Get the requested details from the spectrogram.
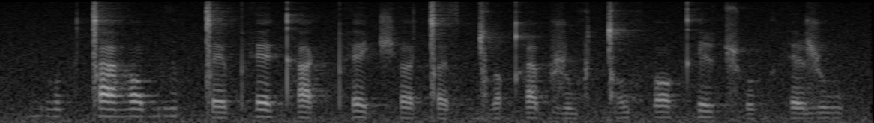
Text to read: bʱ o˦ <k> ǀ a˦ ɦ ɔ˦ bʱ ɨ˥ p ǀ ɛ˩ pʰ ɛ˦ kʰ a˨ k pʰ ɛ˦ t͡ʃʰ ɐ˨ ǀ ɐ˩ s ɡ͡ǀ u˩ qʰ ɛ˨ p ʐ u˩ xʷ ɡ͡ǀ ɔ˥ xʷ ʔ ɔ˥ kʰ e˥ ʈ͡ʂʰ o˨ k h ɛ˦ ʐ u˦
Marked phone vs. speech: correct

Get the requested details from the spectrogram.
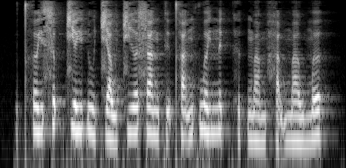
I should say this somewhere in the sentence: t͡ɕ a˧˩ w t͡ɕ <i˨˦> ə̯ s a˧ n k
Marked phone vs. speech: correct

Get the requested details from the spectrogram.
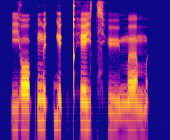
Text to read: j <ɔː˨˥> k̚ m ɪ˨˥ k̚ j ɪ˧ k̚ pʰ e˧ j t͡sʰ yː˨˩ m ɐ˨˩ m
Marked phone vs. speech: correct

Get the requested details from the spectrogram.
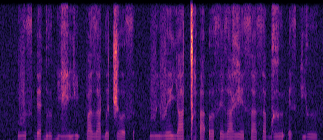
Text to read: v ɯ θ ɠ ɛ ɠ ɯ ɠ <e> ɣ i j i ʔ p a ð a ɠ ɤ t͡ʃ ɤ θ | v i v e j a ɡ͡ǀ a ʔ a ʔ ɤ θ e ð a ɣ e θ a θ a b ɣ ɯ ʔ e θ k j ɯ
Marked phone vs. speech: incorrect: i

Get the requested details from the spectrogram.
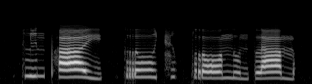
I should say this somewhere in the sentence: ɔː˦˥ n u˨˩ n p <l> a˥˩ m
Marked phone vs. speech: correct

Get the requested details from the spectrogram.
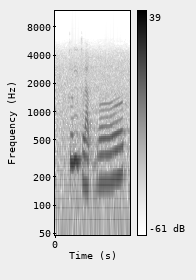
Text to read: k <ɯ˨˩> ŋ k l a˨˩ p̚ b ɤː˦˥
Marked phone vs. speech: incorrect: ɯ˥˩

